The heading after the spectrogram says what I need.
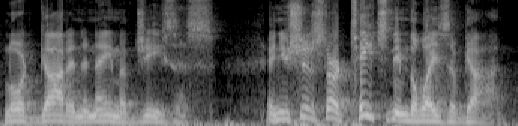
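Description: A man preaching in a talk show, fiery and emphatic. His voice sits in an ordinary middle range but leaps up loud when he drives a point home. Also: mid-range voice, sing-song, moderate pace. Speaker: pastor. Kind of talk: preaching in a podcast discussion.

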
